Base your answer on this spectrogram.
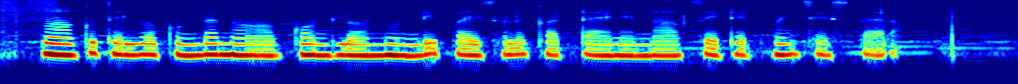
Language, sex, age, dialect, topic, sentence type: Telugu, female, 25-30, Telangana, banking, question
